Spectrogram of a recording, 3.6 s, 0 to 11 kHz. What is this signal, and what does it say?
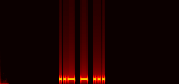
Morse code, heard as a keyed tone, about 28 wpm, 700 Hz. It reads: UTS
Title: USA Call Sign Postfixes - 3 Letters 28wpm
